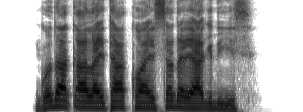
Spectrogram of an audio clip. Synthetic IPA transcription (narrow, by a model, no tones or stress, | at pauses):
ɡɔd̪aːkʼaːlɐjt̪aːkːɔhɐjsːɐd̪ɐjaːɡɪd̪ɪjeːs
